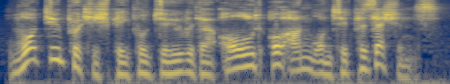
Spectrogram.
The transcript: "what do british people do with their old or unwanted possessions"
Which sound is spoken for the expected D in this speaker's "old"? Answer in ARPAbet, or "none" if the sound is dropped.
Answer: D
